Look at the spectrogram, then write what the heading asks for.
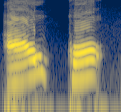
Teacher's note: O meu acento será no segundo O da palavra. O meu ao se transformou numa subtônica. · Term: sílaba tônica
